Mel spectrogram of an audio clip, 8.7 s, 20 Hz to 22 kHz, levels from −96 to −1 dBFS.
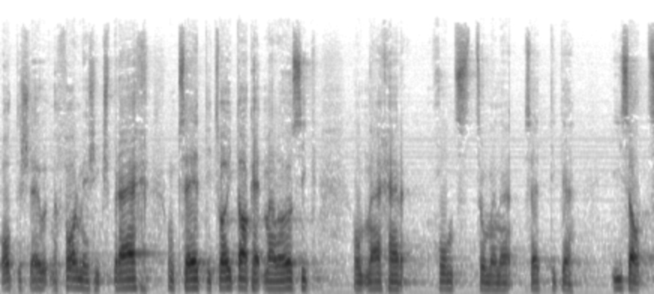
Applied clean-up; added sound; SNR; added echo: none; none; none; none.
